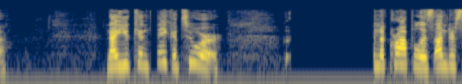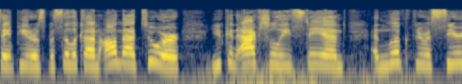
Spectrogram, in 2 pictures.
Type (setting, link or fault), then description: setting, outdoors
